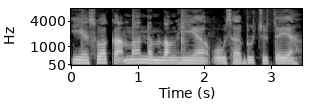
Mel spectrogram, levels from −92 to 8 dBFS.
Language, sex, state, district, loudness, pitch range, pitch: Wancho, male, Arunachal Pradesh, Longding, -17 LUFS, 135-150 Hz, 140 Hz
